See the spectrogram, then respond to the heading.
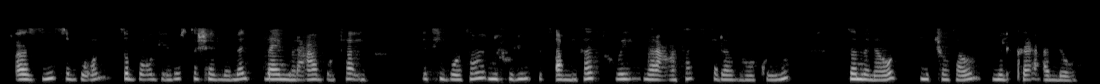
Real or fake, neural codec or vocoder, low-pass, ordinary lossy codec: fake; vocoder, 22.05 kHz, 80 mel bands, HiFi-GAN; 5.4 kHz; AAC, 32 kbps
